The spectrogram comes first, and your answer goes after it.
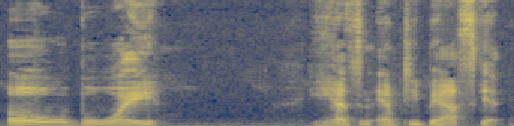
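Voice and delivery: ordinary delivery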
